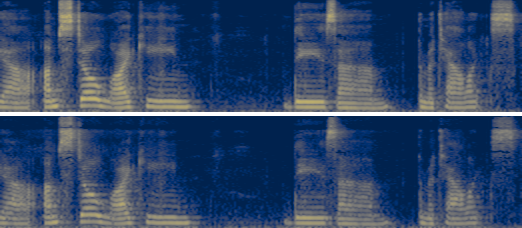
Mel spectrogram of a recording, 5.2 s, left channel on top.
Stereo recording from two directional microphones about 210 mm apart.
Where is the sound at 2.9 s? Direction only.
45° left (ahead or behind).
